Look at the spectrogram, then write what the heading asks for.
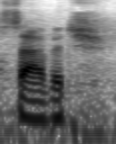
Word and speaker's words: SVG: It is in fact Savage. I checked with the man himself. He's fine with SVG or Savage.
